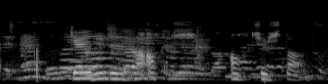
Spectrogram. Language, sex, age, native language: Icelandic, male, 10, Icelandic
